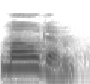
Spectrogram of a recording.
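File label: "modem", English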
